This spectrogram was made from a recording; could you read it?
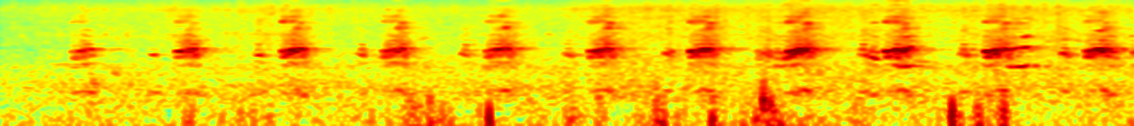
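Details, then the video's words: Helmeted guineafowl calling 'tô fraco', a rhythmic string of rasping two-syllable cries about every two-thirds of a second, with a few soft low thumps in the background. "GALINHA DA ANGOLA Cantando TO FRACO! Canto do CAPOTE"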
